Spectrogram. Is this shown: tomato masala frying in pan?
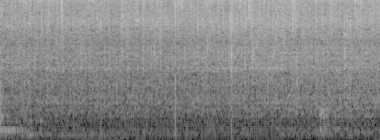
yes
